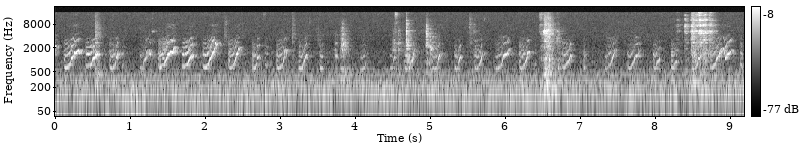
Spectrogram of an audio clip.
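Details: Hungry pet guinea pig asking for treats: a persistent series of short squealing calls, each sliding upward, roughly three or four a second, interrupted by rustling and clicking noises, over a steady low hum.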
